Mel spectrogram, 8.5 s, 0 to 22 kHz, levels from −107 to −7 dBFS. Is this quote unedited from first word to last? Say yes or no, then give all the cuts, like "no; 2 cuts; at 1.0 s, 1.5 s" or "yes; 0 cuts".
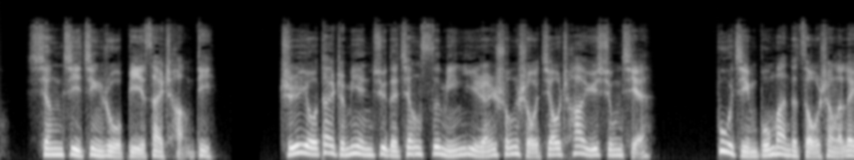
yes; 0 cuts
